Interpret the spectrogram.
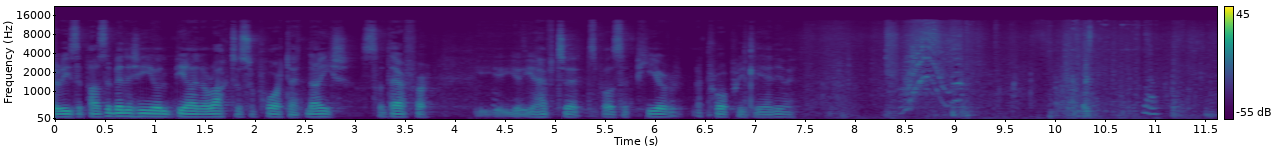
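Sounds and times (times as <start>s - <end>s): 
speech: 0.0s - 7.6s
zipper being zipped up: 8.4s - 9.2s.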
